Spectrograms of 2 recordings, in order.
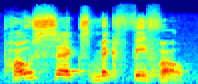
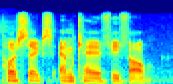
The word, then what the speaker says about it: mkfifo: Fix an open baster bypass in POSIX McFIFO. There's a function in PHP called POSIX McFIFO. POSIX MKFIFO. – I think it's pronounced POSIX MKFIFO.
